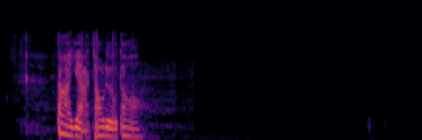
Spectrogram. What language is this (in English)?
Chinese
